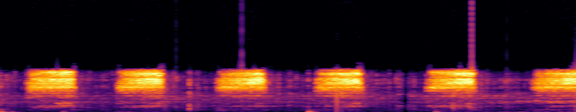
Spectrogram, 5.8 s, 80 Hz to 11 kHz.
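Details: Owlet at night in a nest box, May 19 2017, excited when another owl arrives after a mouse delivery; six rasping hisses about a second apart, with soft low thumps in between.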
